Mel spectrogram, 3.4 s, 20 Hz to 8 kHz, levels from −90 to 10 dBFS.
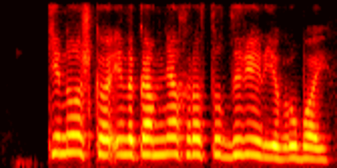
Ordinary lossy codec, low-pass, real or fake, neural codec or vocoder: AAC, 48 kbps; 7.2 kHz; fake; codec, 24 kHz, 0.9 kbps, WavTokenizer, small release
